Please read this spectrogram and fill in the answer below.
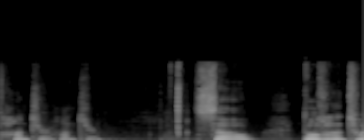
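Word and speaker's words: Hunter × Hunter: um my saying of hunter x hunter it's actually hunter hunter i just say x because the x is just there but for my understanding it is pronounced hunter hunter so those are the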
